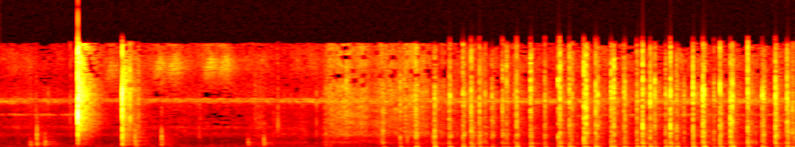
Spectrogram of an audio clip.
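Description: A clear, thin, hollow PET water bottle is squeezed and crumpled in the hand, giving crinkling cracks. A few sharp, bright snaps come first with quiet gaps between them. The crumpling then speeds into a dense, uneven run of crisp crackles to the end.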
